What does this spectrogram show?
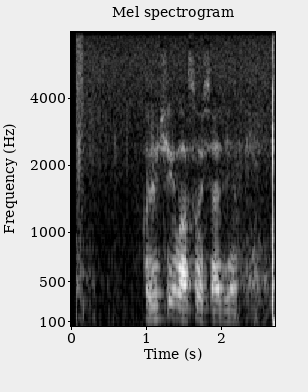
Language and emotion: Russian, neutral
